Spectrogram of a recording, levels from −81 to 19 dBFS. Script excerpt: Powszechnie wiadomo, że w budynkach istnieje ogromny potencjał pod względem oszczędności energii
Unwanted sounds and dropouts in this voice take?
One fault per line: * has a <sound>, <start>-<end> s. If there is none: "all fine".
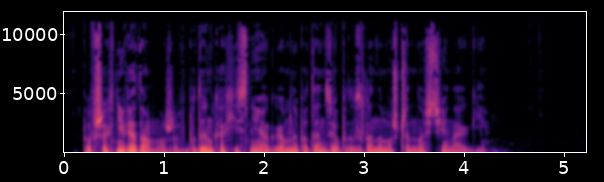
all fine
